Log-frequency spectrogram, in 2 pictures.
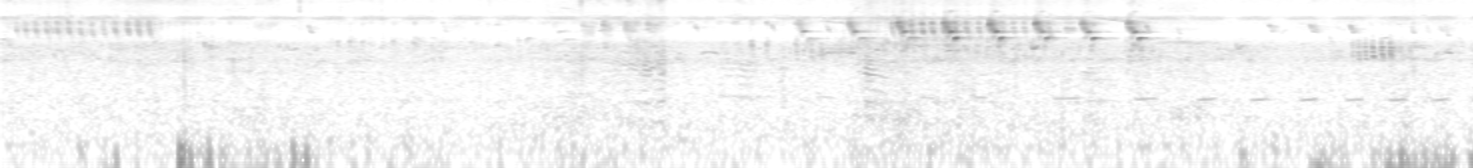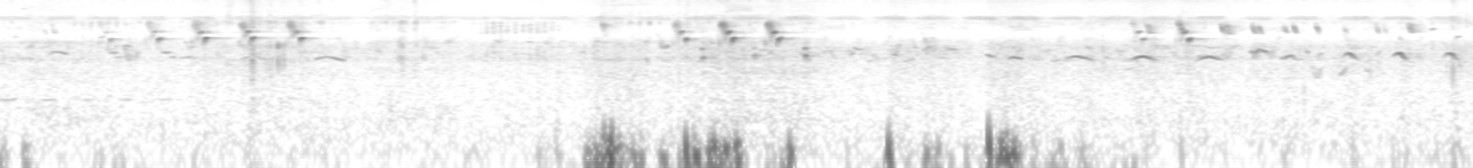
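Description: Faint outdoor bird calls: groups of quick high chirps and trills, a short run of evenly spaced lower notes about eight seconds in, and a string of short arched chirps near the end. A few low thumps come between about sixteen and nineteen seconds.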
